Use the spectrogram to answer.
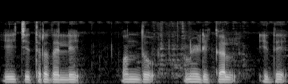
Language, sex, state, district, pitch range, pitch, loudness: Kannada, male, Karnataka, Bidar, 115-120 Hz, 115 Hz, -21 LUFS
